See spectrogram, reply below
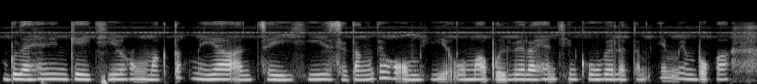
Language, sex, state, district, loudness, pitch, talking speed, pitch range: Mizo, female, Mizoram, Aizawl, -18 LUFS, 230 Hz, 245 wpm, 215-235 Hz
